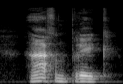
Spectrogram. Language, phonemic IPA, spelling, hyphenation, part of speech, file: Dutch, /ˈɦaː.ɣə(n)ˌpreːk/, hagenpreek, ha‧gen‧preek, noun, Nl-hagenpreek.ogg
- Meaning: hedge sermon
